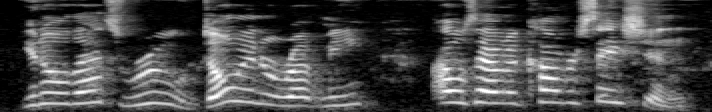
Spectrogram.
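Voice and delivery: high, soft whiny protest; mock upset. Upset guy scolding those who interrupted him, high mock whine. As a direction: imitate a put-out guy in a high voice. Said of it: "he got really upset".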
